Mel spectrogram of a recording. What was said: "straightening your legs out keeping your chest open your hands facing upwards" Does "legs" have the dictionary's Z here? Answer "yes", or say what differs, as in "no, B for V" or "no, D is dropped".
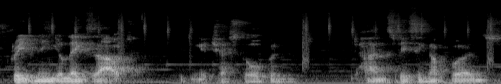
yes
